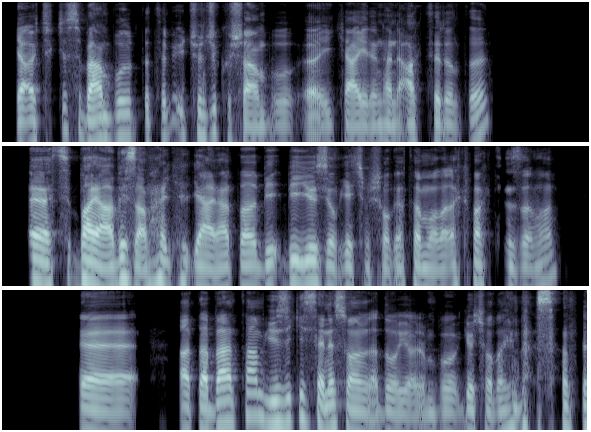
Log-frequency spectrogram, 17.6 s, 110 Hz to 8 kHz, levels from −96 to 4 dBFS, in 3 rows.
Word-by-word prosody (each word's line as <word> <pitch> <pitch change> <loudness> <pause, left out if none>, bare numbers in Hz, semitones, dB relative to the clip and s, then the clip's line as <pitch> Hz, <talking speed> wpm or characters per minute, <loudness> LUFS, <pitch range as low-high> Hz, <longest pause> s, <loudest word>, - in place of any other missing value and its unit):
Ya - - +4
açıkçası 110 +9 -6
ben 110 +2 +5
burada, 130 +1 -6
tabii, 125 - -11
3. 135 +1 -7
kuşağım 90 -7 -1
bu, 95 -1 -12
eee, 90 - -2
hikâyenin 90 0 -2
hani 90 -1 -3
aktarıldığı. 95 -2 -5 1.3
Evet, 115 -3 +4
bayağı 110 -6 +8
bir 135 - +5
zaman 95 -8 +4 0.2
g 110 - -10 0.3
yani 95 -3 +3
hatta 100 +1 0
bir 110 +2 -5
bir 120 -1 +2
100 120 -1 +2
yıl 100 -4 -3
geçmiş 100 -2 -7
oluyor 95 +1 -5
tam 95 0 -2
olarak 95 +2 -5
baktığın 105 -1 -4
zaman. 100 - -8 1.1
Eee, 95 -3 +3 0.4
hatta 110 -1 +2
ben 135 +1 +5
tam 170 +1 -1
102 140 +3 -1
sene 120 -4 +1
sonra 95 -6 -1
doğuyorum 90 -2 -6
bu 95 -1 -7
göç 100 -2 -5
olayından 100 +4 -5
sonra. 115 -4 +3
105 Hz, 140 wpm, -24 LUFS, 95-120 Hz, 1.3 s, bayağı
